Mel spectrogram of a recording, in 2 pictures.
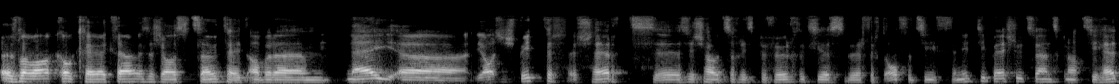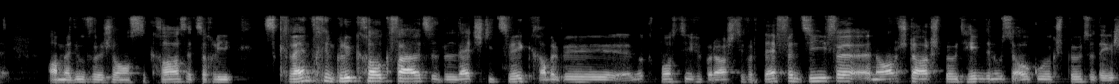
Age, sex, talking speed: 20-39, male, 225 wpm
